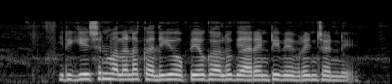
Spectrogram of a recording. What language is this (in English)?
Telugu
